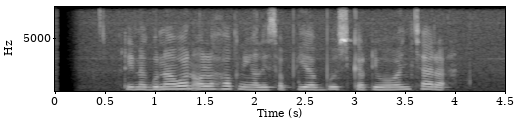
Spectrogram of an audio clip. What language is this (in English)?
Sundanese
